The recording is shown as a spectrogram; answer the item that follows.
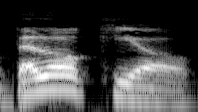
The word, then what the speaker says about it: Bellocchio: Bolocchio. Oh, he says he pronounced his last name like Pinocchio. Bellocchio.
